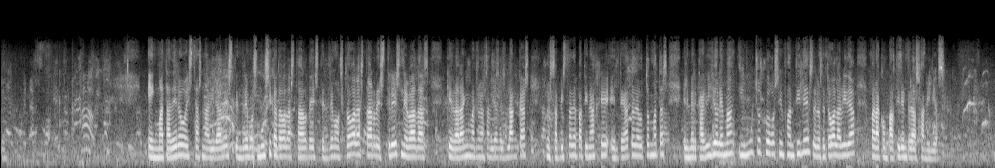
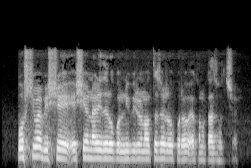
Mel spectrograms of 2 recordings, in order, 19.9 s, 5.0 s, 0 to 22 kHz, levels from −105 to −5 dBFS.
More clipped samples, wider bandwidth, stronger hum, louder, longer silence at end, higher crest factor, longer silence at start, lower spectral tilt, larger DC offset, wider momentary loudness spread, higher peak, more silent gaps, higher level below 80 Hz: neither; first, 9.4 kHz vs 7.8 kHz; neither; about the same, -19 LUFS vs -17 LUFS; second, 0 s vs 0.3 s; about the same, 18 dB vs 16 dB; second, 0.05 s vs 0.35 s; about the same, -6 dB/octave vs -5 dB/octave; neither; first, 19 LU vs 10 LU; about the same, -2 dBFS vs -2 dBFS; neither; first, -54 dBFS vs -62 dBFS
